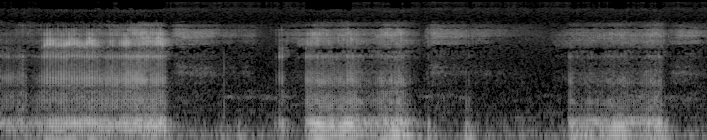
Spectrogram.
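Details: Dog (Buddy) sleeping after a long day of playing: loud, rattling snores with each breath, about three breaths in nine seconds, over a low room hum; typical dog snoring.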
